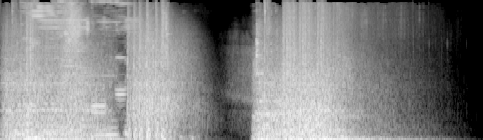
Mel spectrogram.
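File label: Mech Gorilla attack; monster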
